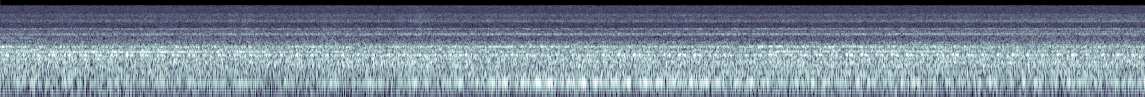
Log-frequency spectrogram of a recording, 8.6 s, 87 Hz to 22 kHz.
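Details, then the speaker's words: Siemens iQ300 front-load washing machine (title WG41A1X1TR, 9 kg, 1000 rpm), spin-only program of about 13 minutes, spin speed peaking mid-cycle; rated 72 dB on spin. Steady low hum with a faint even drum tone, no knocking or grinding; normal spin cycle. "Sıkma işleminin ortalarına doğru sıkma devri en yüksek seviyeye çıkıyor."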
